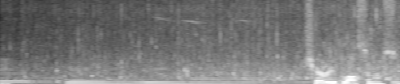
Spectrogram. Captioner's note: water splashing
